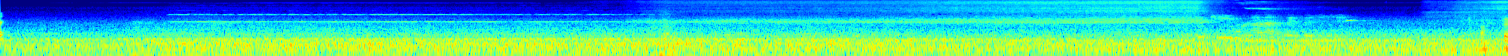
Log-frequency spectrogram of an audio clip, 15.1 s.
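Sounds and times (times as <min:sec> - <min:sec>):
train wheels rumbling on rail: 0:05.2 - 0:15.0
train hiss: 0:06.7 - 0:13.0, 0:14.2 - 0:15.0.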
